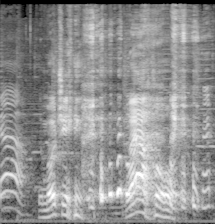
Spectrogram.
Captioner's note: laughing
